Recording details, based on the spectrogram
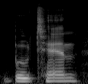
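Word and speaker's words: Bottin: of the dead or Rob button pronounced boot in from the thing and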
